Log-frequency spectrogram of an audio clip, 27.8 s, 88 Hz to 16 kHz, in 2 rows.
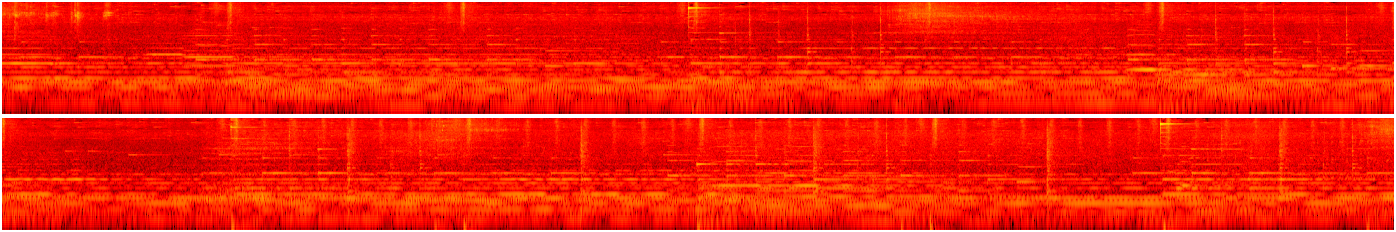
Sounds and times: Music: 0.0 - 27.8.

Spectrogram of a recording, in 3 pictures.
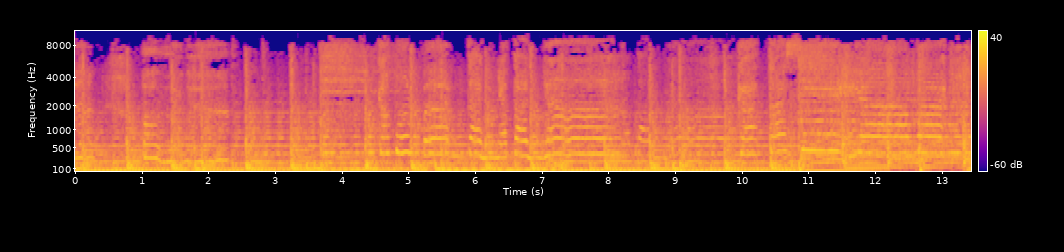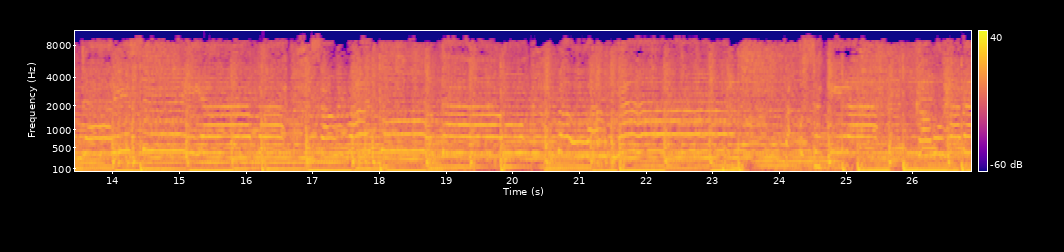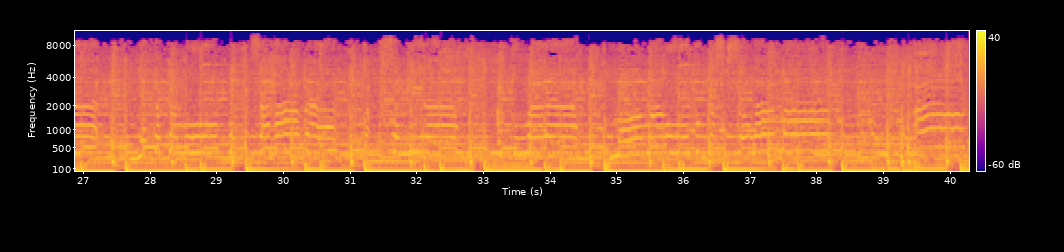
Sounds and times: Music: 0.0 - 40.2.

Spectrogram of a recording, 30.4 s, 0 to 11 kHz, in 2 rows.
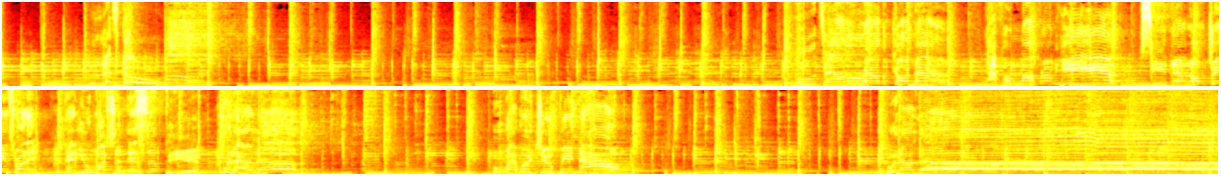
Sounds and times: Vocal music: 0.0 - 4.0, 4.7 - 20.2, 20.8 - 23.8, 25.2 - 30.4.

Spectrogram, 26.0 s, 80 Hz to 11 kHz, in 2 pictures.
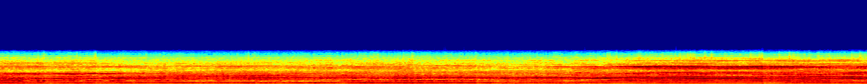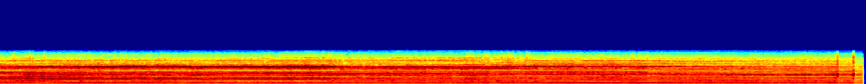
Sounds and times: Motorboat, speedboat: 0.0 - 26.0.

